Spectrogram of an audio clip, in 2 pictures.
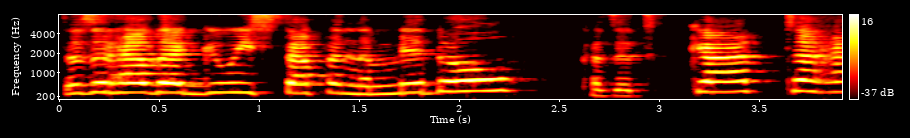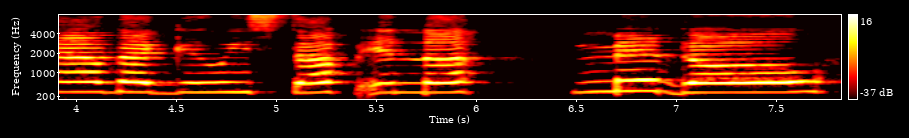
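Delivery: loud, high greedy tooth bellowing for goo; greedy tooth hollering for candy. Acted. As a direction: demand the gooey middle at full volume. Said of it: "Very loud Sweet Tooth".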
